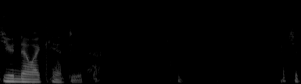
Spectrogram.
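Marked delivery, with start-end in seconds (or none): 0.0-1.0 put-on voice, more feminine than intended. Doing a voice that keeps coming out more femme than intended. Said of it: "making the voice more femme than I intend".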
